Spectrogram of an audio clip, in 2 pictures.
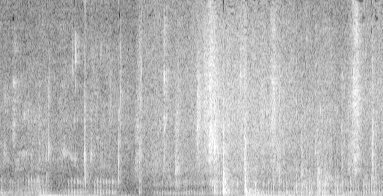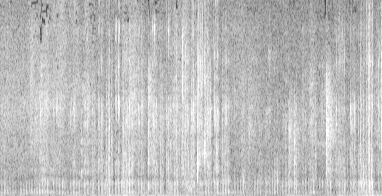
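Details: House cat named Rangi, the youngest of the family's cats, purring close to the microphone indoors. A deep, continuous rumbling throb pulses with breathing, with occasional licking clicks and rustles on top.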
